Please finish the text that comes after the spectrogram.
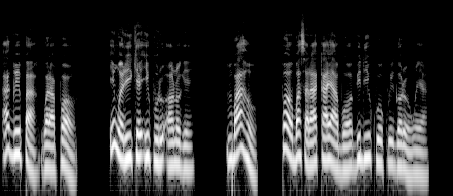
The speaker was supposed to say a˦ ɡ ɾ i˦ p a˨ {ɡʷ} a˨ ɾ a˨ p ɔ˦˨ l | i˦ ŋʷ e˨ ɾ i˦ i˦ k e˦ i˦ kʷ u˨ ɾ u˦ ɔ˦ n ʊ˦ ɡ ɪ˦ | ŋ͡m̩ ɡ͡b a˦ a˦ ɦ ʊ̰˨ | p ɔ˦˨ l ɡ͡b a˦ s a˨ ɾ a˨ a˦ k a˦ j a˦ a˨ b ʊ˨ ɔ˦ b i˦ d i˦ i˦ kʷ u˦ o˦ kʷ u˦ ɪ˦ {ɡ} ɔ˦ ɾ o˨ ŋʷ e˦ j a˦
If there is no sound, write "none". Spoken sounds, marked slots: ɡʷ, ɡ

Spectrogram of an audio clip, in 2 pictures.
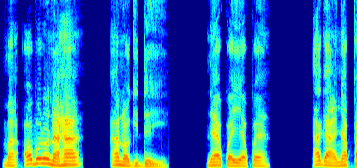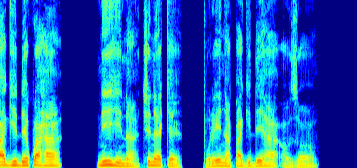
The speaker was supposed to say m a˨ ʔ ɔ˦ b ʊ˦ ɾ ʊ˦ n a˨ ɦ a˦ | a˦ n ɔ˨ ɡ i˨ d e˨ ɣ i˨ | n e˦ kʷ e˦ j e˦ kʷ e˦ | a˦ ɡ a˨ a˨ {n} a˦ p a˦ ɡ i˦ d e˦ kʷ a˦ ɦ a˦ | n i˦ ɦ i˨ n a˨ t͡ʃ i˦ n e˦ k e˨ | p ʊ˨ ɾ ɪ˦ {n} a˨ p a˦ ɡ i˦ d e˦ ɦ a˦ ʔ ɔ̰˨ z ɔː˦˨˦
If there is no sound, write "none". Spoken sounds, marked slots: ɲ, ɲ

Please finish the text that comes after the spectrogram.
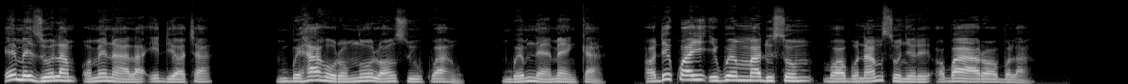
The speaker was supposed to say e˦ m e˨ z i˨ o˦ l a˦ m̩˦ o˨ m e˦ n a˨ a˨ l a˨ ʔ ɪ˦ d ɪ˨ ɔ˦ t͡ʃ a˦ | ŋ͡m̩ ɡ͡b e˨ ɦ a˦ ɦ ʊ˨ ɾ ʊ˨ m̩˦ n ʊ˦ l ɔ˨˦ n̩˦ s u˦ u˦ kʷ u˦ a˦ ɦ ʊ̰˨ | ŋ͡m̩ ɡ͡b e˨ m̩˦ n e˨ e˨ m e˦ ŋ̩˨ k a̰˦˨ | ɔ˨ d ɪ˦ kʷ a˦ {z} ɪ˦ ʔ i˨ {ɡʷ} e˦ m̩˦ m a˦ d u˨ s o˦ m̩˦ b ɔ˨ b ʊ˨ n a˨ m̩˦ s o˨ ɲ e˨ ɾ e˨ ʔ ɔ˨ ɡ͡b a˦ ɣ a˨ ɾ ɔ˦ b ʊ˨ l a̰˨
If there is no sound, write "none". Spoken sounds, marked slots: ɣ, ɡʷ

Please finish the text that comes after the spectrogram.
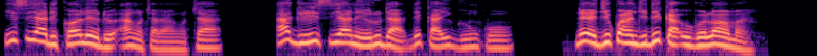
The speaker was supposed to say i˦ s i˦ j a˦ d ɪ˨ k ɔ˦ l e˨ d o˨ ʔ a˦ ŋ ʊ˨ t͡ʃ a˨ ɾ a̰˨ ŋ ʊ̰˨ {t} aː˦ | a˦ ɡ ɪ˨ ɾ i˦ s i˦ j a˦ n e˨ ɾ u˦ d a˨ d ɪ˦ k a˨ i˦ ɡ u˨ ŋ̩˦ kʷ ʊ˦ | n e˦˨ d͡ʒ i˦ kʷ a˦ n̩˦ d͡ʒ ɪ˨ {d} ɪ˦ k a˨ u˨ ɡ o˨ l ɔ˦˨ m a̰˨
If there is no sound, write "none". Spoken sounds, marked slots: t͡ʃ, d

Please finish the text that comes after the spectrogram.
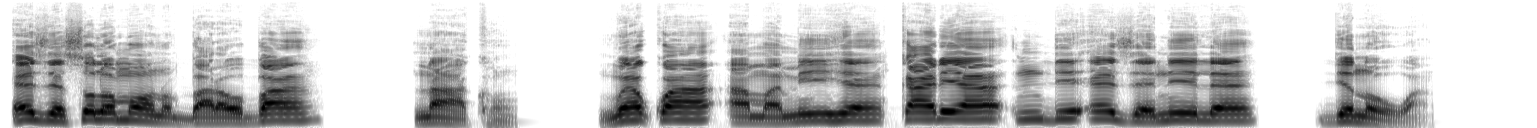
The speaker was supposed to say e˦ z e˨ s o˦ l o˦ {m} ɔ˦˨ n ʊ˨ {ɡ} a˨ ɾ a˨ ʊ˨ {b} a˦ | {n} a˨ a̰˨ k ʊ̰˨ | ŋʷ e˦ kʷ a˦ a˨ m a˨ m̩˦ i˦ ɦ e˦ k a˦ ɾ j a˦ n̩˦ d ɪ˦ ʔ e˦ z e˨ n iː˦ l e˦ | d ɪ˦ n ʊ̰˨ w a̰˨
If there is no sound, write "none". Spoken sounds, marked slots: m, b, b, n

